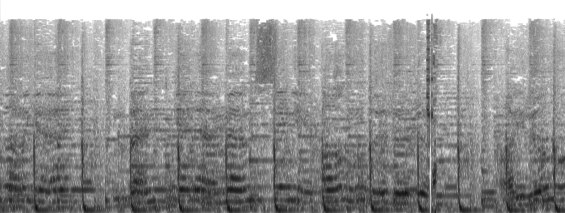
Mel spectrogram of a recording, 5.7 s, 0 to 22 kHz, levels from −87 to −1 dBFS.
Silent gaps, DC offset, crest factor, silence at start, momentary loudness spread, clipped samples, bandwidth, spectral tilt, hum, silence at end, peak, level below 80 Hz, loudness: none; under 0.1%; 14 dB; 0 s; 5 LU; under 0.1%; 15.5 kHz; -5 dB/octave; none; 0 s; -2 dBFS; -24 dBFS; -16 LUFS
